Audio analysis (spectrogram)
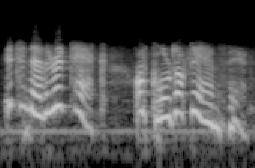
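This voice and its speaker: A woman playing an excitable, alarmed household maid in 1940s radio drama, flustered and dramatic. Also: very high-pitched, brisk. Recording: tinny, distant vintage radio recording.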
